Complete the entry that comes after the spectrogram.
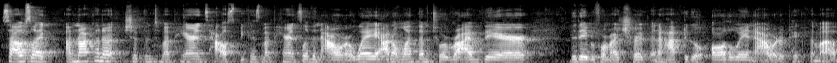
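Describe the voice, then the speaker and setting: Over noticeable background noise, a woman with a fairly low pitch talks very fast in an animated tone. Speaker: fashion vlogger. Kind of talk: casual storytime vlog.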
